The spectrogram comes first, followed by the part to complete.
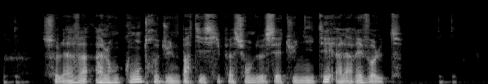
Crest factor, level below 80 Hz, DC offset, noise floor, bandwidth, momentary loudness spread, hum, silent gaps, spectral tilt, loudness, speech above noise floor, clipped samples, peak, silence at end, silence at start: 20 dB; -34 dBFS; under 0.1%; -49 dBFS; 11.5 kHz; 5 LU; none; none; -5 dB/octave; -23 LUFS; 27 dB; under 0.1%; -2 dBFS; 0.3 s; 0.05 s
